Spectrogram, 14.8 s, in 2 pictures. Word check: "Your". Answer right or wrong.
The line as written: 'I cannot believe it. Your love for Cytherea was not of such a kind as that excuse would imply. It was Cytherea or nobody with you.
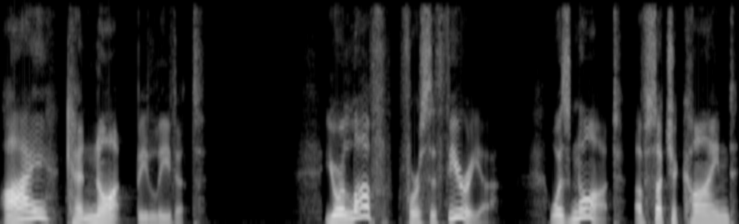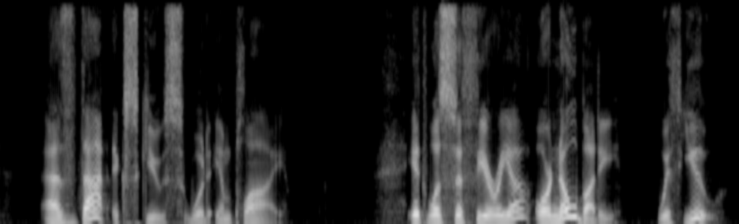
right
